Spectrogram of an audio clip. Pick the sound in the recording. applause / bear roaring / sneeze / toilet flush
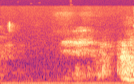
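sneeze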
